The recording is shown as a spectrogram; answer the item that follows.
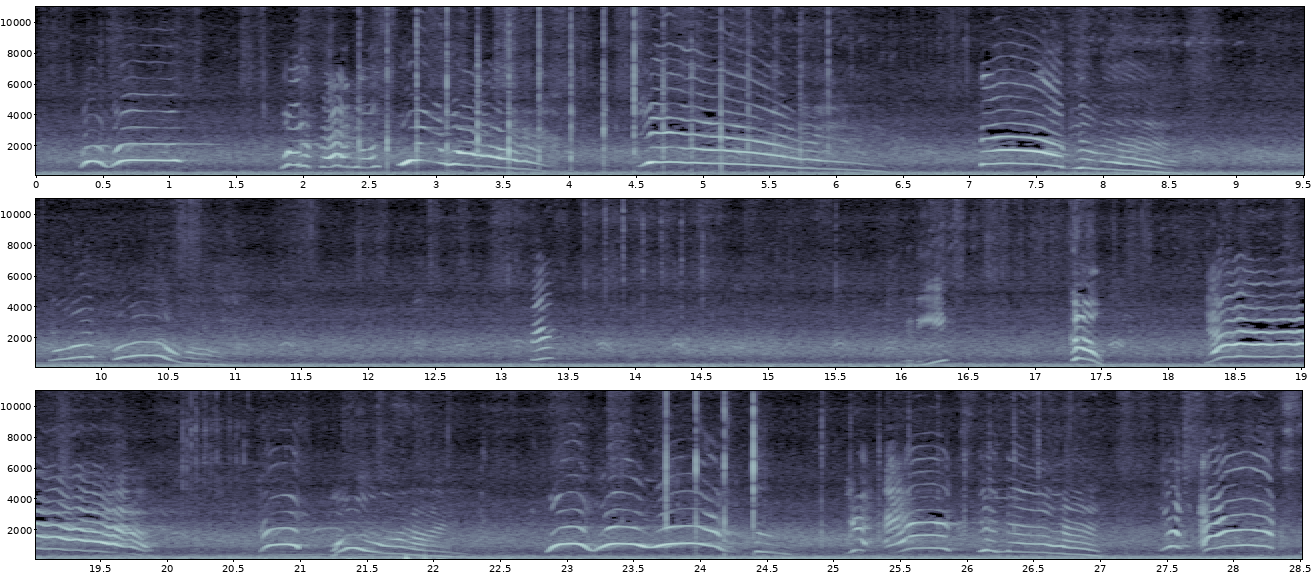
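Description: A small dog whining and squealing in short, repeated high-pitched cries that rise and fall in pitch, coming in clusters with short pauses: the excited whining of a dog held waiting to run. A steady low hum runs underneath.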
